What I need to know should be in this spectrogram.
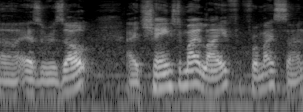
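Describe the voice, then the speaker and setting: An American accent, lively intonation and vocal fry mark a man speaking at a fairly low pitch and moderate pace. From US South, New Orleans. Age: 60s. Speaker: neurofeedback practitioner. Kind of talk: casual livestream talk. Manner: halting, many fillers.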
